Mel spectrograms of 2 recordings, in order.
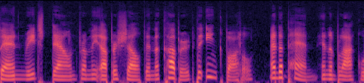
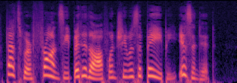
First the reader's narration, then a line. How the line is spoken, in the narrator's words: cried Polly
